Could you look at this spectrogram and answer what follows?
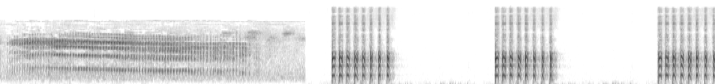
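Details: Ruddy-breasted crake lure call used for trapping: after a drawn-out harmonic wavering cry, short bursts of about eight rapid, sharp ticking notes repeat every few seconds, separated by dead silence.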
